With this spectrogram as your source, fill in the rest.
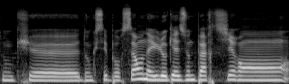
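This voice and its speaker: Her intonation stays monotone and flat. The woman's voice sits at a medium pitch and moves at a moderate pace. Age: 20s. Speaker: university student. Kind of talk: testimony.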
